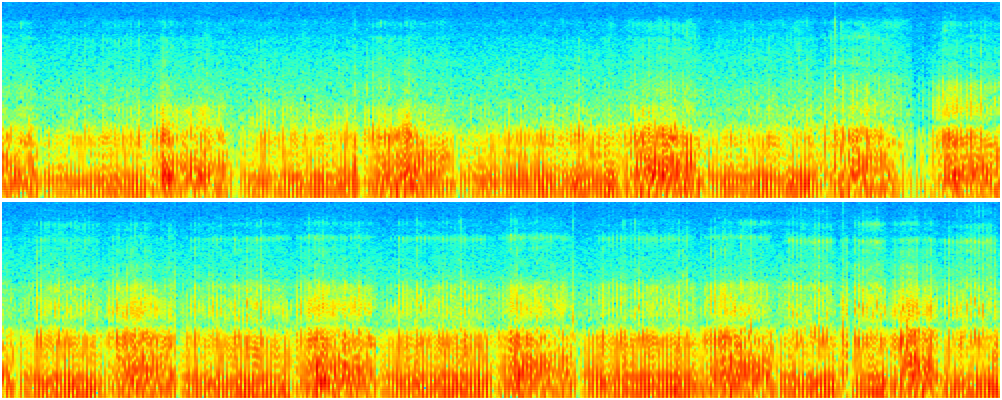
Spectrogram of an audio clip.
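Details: Cat giving a deep, even purr, a throaty vibrating rumble that rises and falls with each breath across a long steady stretch.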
